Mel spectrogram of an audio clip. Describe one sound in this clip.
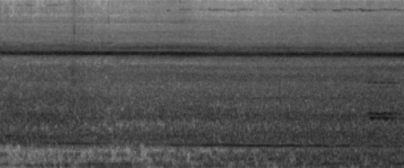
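A truck engine rumbles as it drives past close by.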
